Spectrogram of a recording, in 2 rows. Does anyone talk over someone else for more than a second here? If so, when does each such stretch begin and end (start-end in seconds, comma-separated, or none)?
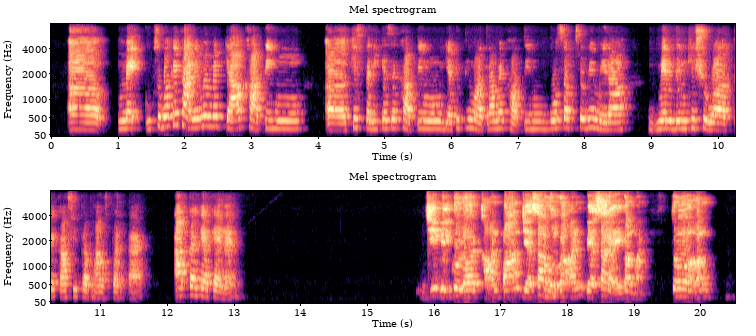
none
